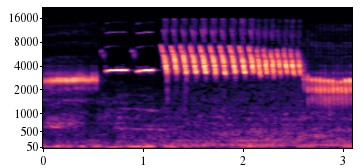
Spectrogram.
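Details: Canary song: a steady trill near 2.5k, then bright pure whistles, a fast high buzzy rattle of rapid repeated notes, ending in a lower trill.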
